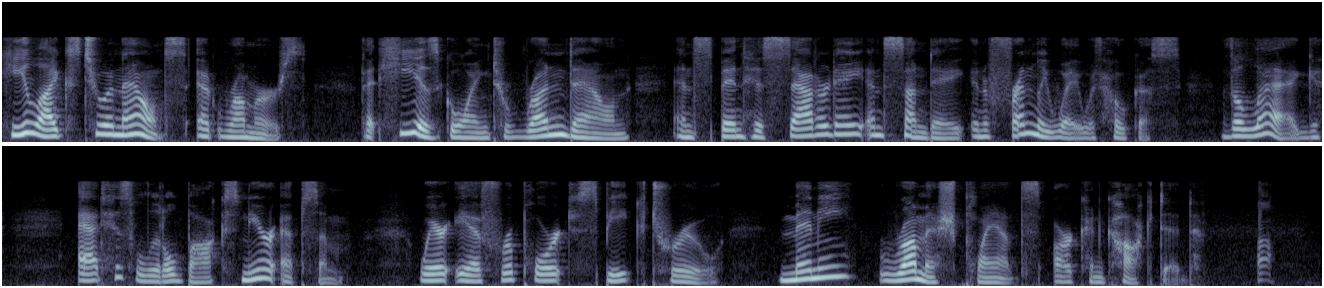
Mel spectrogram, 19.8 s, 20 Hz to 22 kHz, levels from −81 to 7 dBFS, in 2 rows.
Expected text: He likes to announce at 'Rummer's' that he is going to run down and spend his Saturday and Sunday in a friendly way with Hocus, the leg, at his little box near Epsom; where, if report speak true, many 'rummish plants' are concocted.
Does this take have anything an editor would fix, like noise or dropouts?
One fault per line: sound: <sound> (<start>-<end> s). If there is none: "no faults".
sound: laugh (19.3-19.5 s)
